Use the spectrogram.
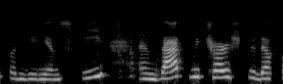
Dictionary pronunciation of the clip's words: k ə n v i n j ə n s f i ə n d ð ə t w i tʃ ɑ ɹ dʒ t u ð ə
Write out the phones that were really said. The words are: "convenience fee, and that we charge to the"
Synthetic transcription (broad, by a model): k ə n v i n j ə n s p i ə n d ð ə t w i tʃ ɑ ɹ dʒ t u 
